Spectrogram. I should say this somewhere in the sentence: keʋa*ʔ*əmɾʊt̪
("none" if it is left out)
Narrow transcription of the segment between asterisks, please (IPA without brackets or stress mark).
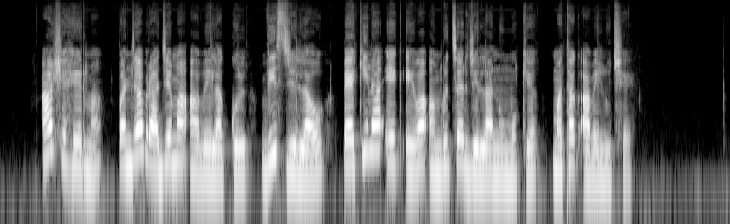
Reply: ʔ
